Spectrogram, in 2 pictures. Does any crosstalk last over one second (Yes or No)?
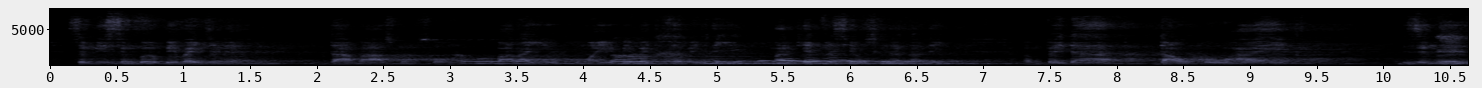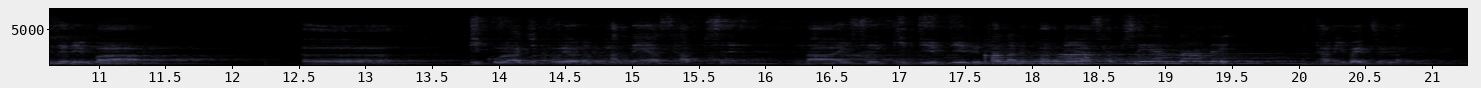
Yes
